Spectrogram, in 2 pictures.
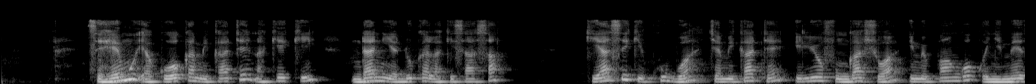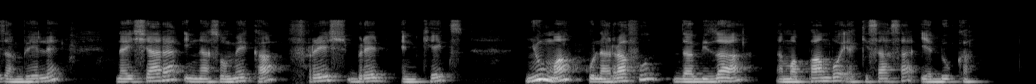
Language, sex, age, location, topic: Swahili, male, 25-35, Nairobi, finance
